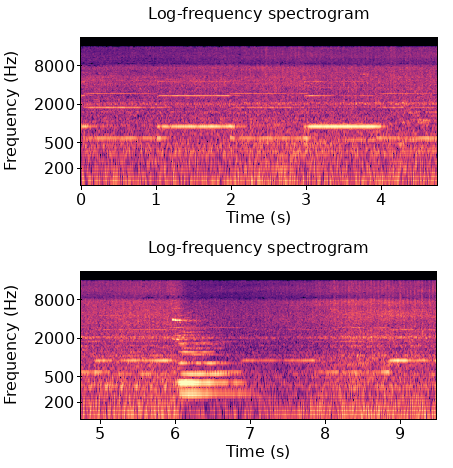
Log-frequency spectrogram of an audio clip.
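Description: Passenger train rumbling past, with one short horn blast about six seconds in. A two-tone signal alternates about once a second throughout.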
